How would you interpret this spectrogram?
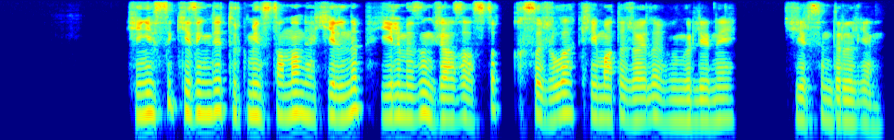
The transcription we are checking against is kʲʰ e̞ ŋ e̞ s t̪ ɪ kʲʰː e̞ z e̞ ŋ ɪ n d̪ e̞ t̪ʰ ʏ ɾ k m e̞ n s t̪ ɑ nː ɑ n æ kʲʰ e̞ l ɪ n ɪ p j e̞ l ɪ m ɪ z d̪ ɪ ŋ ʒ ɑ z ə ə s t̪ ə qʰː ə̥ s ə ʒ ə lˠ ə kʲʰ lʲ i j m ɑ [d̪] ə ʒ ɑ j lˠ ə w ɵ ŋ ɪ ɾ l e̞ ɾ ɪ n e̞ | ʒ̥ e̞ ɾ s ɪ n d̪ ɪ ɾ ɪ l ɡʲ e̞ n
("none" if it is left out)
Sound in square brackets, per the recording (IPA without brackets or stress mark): t̪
